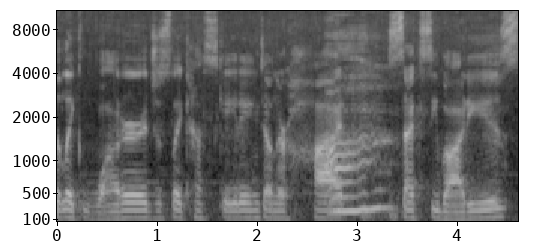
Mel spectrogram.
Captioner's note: moans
